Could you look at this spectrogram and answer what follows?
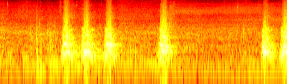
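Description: A golden retriever barking at an excavator: a quick run of three barks about a second in, a single bark a moment later, and two more near the end. The excavator's engine runs steadily underneath.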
